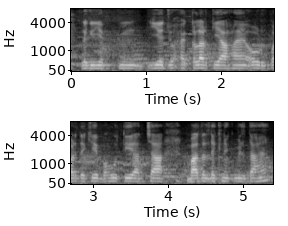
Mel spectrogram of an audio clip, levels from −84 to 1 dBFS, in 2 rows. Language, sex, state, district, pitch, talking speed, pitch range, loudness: Hindi, male, Bihar, Saharsa, 150 Hz, 210 wpm, 145-155 Hz, -22 LUFS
